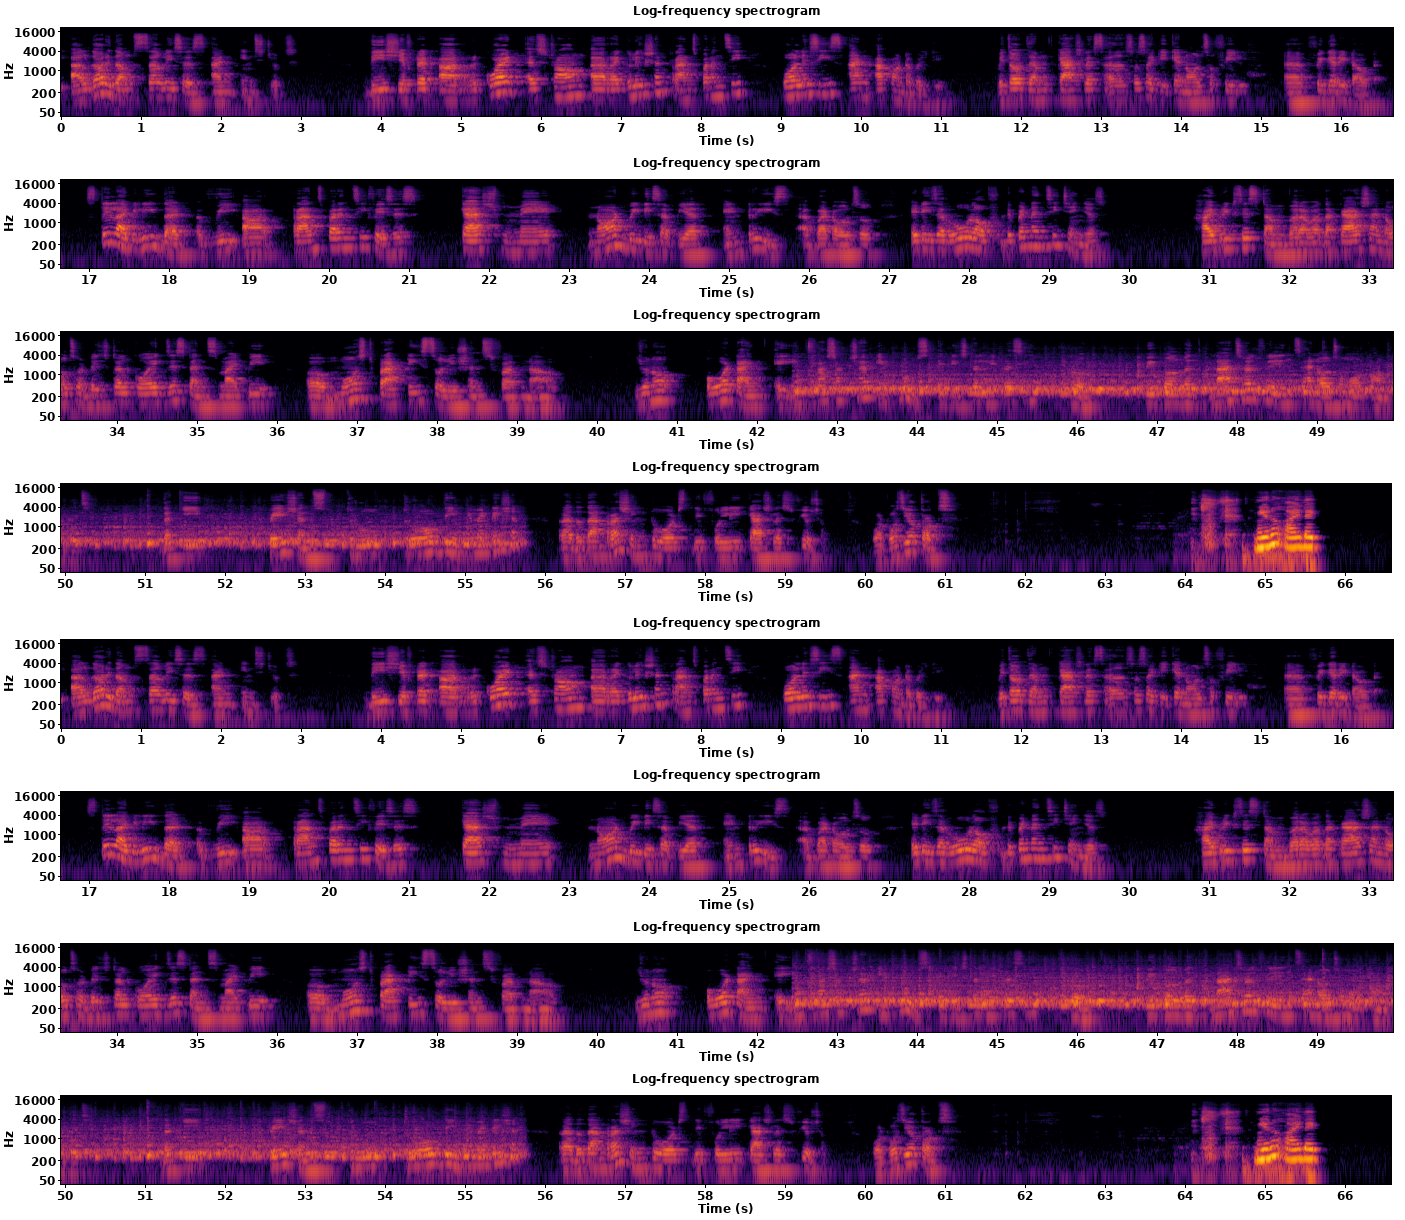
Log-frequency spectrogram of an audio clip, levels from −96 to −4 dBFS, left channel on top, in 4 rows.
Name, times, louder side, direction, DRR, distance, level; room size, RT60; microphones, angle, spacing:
voice 1, 0.0-2.9 3.8-8.6 9.0-11.0 11.7-14.8 15.3-16.5 17.0-21.1 21.7-22.8 23.3-26.9 27.3-29.7 30.8-36.0 36.4-39.5 40.5-41.0 41.4-45.6 45.9-46.3 46.9-50.3 51.2-51.8 52.6-55.8 56.2-59.4 60.1-61.1, left 1 dB, 60° left, 1.9 m, -44 dB
sound 1, 42.4-55.8, right 2 dB, 40° right, 0.7 m, -44 dB
voice 2, 64.2-65.6, left 2 dB, 85° left, 0.8 m, -26 dB
4.6 x 2.4 x 3.1 m
head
